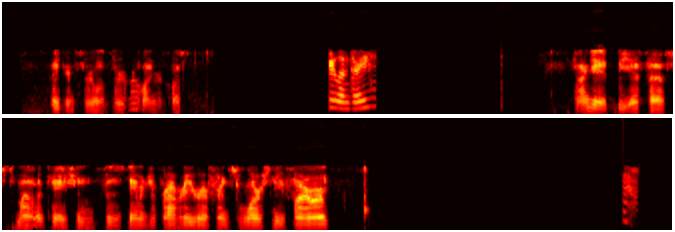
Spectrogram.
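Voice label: Police Dispatch; Raleigh Police Northeast District Disp; wake; p25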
